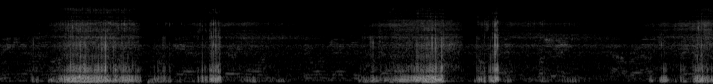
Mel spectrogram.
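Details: Puggle with an underbite that snores all the time: loud, rattling, snorting snores, about two in seven seconds, with a soft whistle between breaths; snoring in a small dog.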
